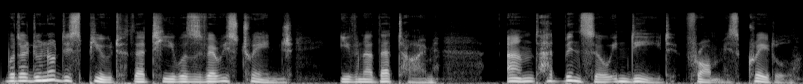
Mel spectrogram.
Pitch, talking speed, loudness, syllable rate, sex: 120 Hz, 165 wpm, -17 LUFS, 4.3 syllables/s, male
